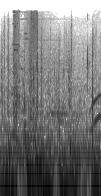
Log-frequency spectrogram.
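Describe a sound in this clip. An electric energy weapon zaps and crackles in a game.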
